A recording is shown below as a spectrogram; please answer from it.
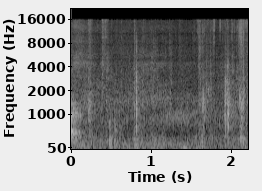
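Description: Footsteps on a gravel driveway: a few scattered steps.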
